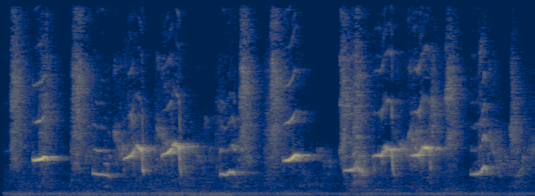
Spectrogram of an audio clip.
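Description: A cockatiel gives a quick run of bright whistled notes mixed with raspy chirps, with a low hum indoors.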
